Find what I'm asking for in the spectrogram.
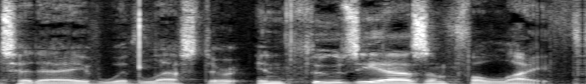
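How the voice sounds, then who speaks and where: At a fairly slow pace and medium pitch, a man speaks with lively intonation in an unremarkable speaking voice. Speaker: podcast host. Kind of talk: podcast interview questions.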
